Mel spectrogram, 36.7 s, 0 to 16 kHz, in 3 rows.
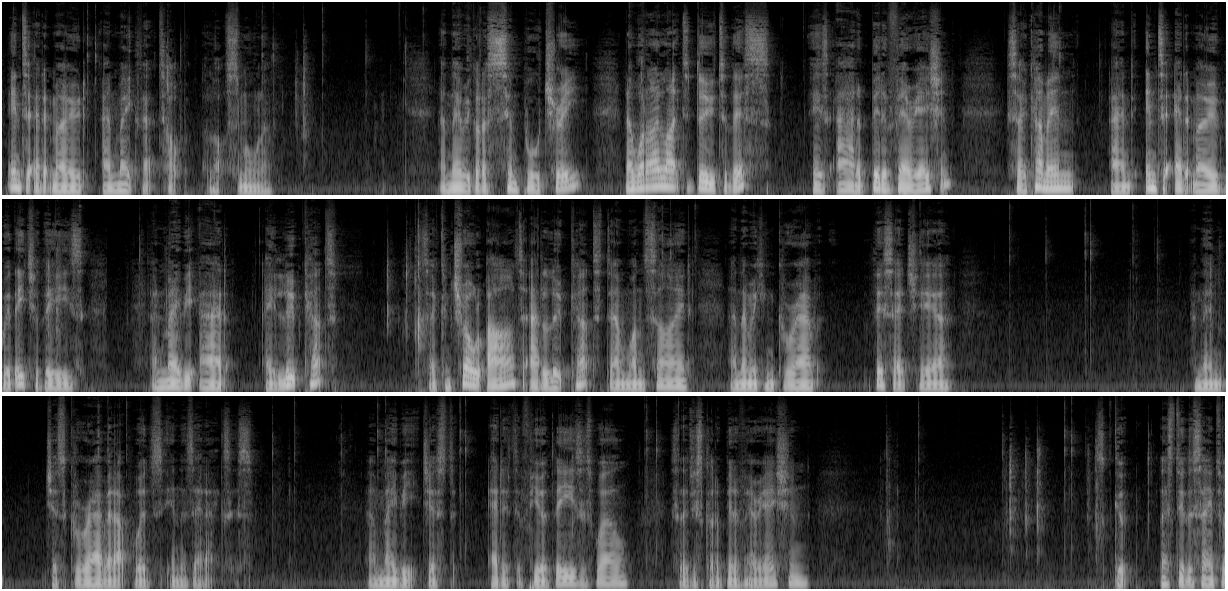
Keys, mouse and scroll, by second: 0.0 middle click, 0.8 click, 1.6 s, 2.9 Tab, 3.1-3.8 middle drag, 3.8-4.7 scroll down 2, 4.7-7.7 middle drag, 9.4-10.4 scroll up 4, 10.4 click, 12.6 Tab, 12.9 middle click, 16.2 ctrl+r, 19.1-21.3 middle drag, 21.3 click, 22.2 middle click, 23.0 click, 23.5-24.2 middle drag, 24.2 g, 25.6-28.1 middle drag, 28.1 click, 29.0 click, 29.6 middle click, 30.1 g, 31.1-34.7 middle drag, 34.7 Tab, 35.0 click, 35.3 Tab, 35.5-36.7 middle drag.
